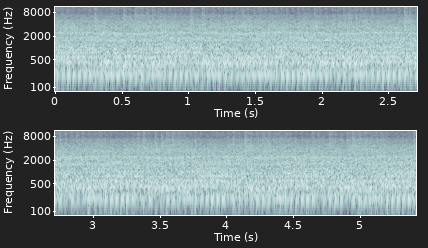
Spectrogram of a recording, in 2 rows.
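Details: Troy-Bilt Pony 42X mower with Powermore engine, after carb work and WD-40/carb spray: runs but not perfect, small high, slightly unsteady buzz with faint flutter, having apparently shot out junk; rough running from leaking carburetor needle and seat.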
